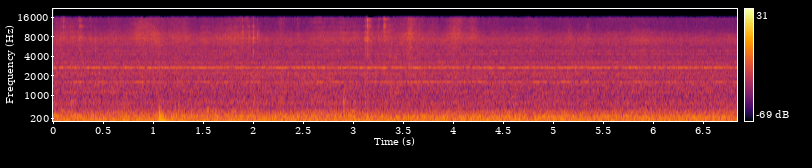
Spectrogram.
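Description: Steady rumble of a moving passenger train heard from inside the carriage, with a thin steady high-pitched tone running over it. One short knock about a second in.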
